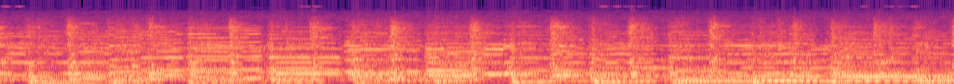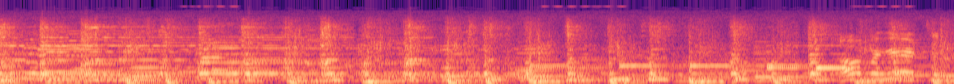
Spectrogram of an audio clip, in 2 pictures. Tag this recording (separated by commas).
Speech, Music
